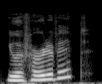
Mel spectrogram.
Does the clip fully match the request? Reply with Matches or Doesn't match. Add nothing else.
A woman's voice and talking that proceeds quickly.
Matches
